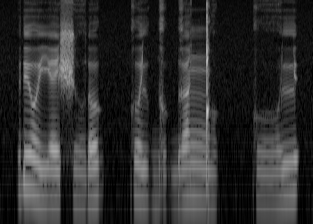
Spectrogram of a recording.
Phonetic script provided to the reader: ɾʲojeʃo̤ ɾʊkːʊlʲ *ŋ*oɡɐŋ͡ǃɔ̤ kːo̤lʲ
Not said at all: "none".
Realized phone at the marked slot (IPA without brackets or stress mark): ɡ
